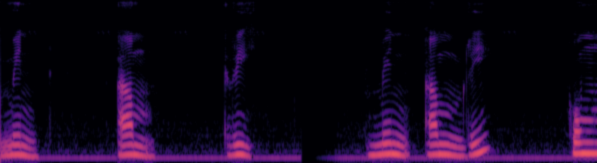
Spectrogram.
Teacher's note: یہاں پہ اظہار ہو رہا ہے، غنہ نہیں ہوگا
